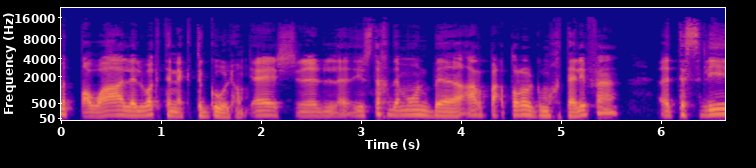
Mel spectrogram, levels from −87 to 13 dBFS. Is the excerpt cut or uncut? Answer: cut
